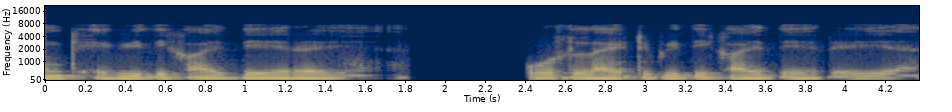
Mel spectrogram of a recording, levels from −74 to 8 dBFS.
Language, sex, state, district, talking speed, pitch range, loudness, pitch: Hindi, male, Uttar Pradesh, Shamli, 165 wpm, 120-130 Hz, -15 LUFS, 125 Hz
